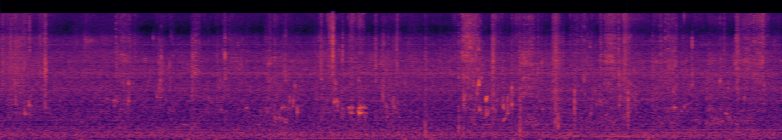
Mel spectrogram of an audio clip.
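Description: A cup of liquid fertilizer poured briefly into a tank of water, then the water sloshing and splashing gently as it is stirred by hand with a wooden spatula to mix in the nutrient solution.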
